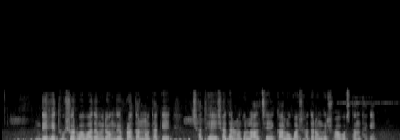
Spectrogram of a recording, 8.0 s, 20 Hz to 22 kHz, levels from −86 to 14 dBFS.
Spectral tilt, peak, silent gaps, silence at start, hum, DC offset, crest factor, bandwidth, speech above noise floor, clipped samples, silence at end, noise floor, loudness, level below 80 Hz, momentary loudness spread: -6 dB/octave; -8 dBFS; none; 0.35 s; none; under 0.1%; 20 dB; 8.2 kHz; 20 dB; under 0.1%; 0.5 s; -48 dBFS; -28 LUFS; -50 dBFS; 15 LU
